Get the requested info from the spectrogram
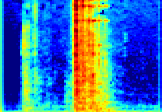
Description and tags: Opening a door handle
